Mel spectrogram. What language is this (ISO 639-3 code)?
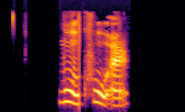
zho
